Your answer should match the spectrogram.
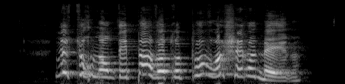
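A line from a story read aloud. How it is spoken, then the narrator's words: Shouted. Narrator (French): cria Mistress Cluppins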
